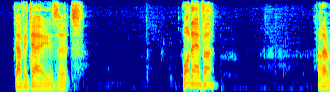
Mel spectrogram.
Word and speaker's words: Davide: And Val says, "My daughter told me David on Love Island is pronounced Davide." Davide, is it?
